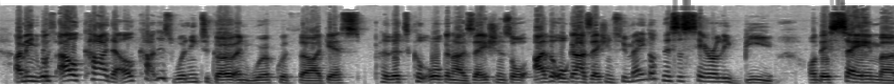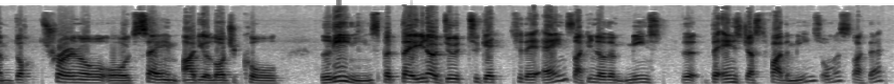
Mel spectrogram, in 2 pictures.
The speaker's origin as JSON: {"language": "English", "country": "South Africa", "tie": "born or raised there", "moved": "yes", "lives_now": "Australia", "said": "I was born in South Africa"}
